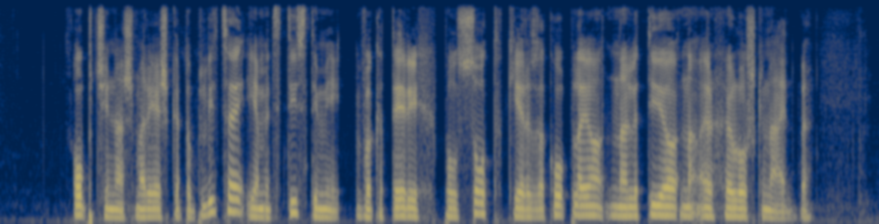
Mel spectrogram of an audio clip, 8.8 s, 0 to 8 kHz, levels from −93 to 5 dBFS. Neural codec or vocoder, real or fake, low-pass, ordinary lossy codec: codec, 16 kHz in and 24 kHz out, 2.2 kbps, FireRedTTS-2 codec; fake; 7.2 kHz; none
